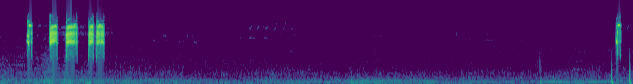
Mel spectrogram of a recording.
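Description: A black francolin gives a quick series of harsh, grating notes, then falls silent.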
